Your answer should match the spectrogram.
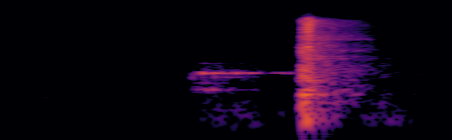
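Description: Near silence, broken by one sudden short swish or knock about one and a half seconds in that fades quickly, just after a faint brief tone.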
